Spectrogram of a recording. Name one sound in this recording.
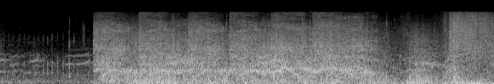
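A creature screeches and flaps its wings.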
